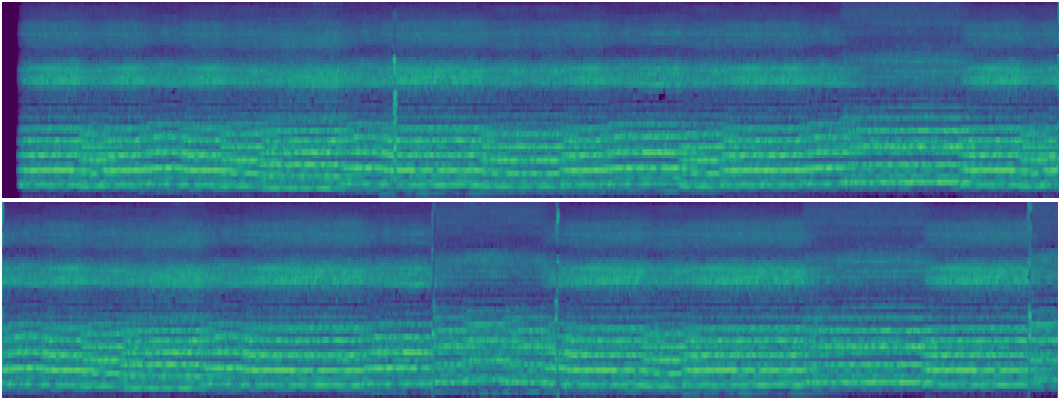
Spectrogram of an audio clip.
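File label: tenor, Practice Music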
